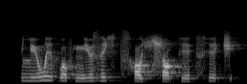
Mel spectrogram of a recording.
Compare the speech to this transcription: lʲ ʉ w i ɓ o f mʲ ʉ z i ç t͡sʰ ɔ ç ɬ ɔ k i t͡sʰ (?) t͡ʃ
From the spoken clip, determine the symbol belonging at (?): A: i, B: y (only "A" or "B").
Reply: A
